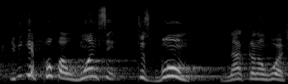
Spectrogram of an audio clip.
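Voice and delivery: a husband pleading his case, worked up; heated protest. Retold or imitated. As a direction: insist it won't work, getting worked up. Arguing with wife about drops.

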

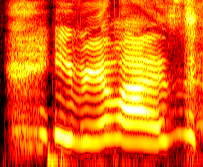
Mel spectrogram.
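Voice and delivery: high, drawn-out, through laughter; helpless laughing squeal. Real, not acted. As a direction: crack up while telling it. Cracking up at her own story.

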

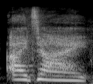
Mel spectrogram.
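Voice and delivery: hammed-up, high dying cry; mock death. Co-host interrupts the recap to play dying, high and hammed-up. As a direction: fake a melodramatic death.

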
